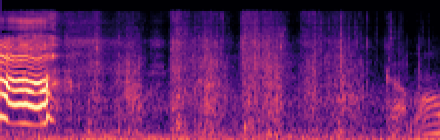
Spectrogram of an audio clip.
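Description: A young girl's short, loud, high-pitched shout, lasting about a quarter of a second right at the start, followed by faint background noise.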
